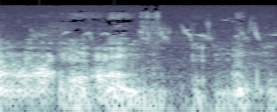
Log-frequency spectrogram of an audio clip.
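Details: Mating leopards in Southern Africa growl and snarl in deep, rough bursts, with a few higher harsh yowls near the end.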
